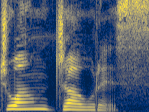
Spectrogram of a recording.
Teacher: la diphtongue ao, jaures et juan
